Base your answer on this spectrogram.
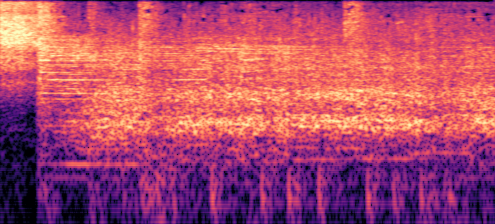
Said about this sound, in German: Schön, dass ihr da seid. Ja, Applaus für euch, bitteschön.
